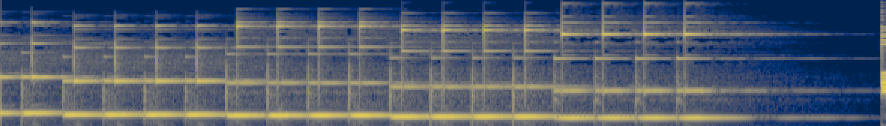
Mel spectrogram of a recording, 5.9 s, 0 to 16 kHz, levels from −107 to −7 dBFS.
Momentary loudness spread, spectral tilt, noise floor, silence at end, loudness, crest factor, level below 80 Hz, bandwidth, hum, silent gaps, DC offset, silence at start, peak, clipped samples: 3 LU; -0.5 dB/octave; -61 dBFS; 0 s; -24 LUFS; 20 dB; -72 dBFS; 15 kHz; none; none; under 0.1%; 0 s; -6 dBFS; under 0.1%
